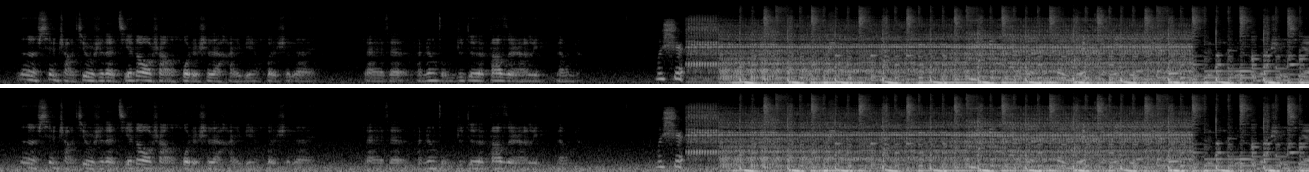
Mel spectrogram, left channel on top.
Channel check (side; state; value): right; noise; rumble, 10 dB below the sound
